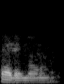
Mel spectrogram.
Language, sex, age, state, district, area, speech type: Tamil, male, 18-30, Tamil Nadu, Vellore, rural, conversation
